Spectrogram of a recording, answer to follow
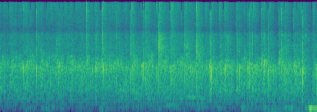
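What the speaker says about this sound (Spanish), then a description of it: "Dar un fuerte aplauso al Señor." A church congregation applauds during a sermon, a sustained wash of many hands clapping at a steady moderate level for several seconds.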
